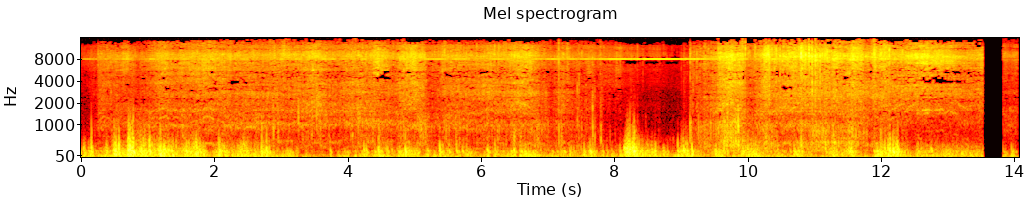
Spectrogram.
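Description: Axial Capra radio-controlled rock crawler climbing over rock: its tyres, axles and chassis knocking and scrabbling on stone, with a thin high electric-drive whine.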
